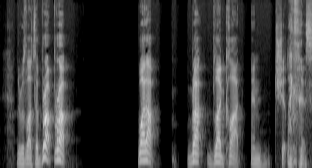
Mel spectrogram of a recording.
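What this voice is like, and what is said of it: Imitates a thick, hard-to-understand accent. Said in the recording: “he's got such a thick accent that I'm having a hard time understanding what he's saying”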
